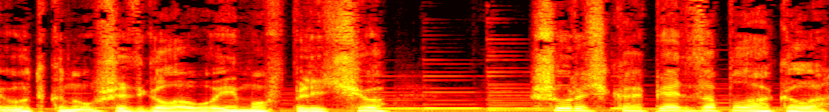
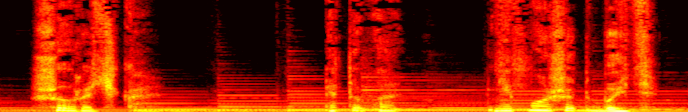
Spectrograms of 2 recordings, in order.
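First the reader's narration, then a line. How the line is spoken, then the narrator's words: Very quiet, fearful. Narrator (Russian): сказал он так тихо, как будто сам себя боялся услышать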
